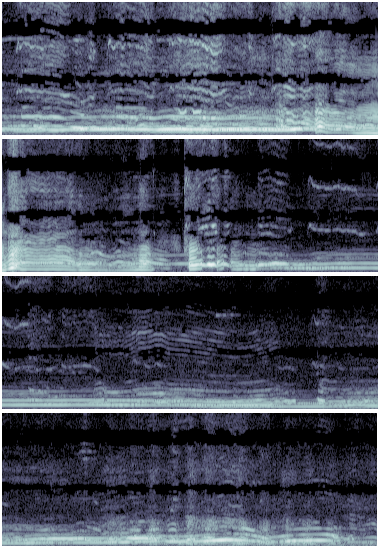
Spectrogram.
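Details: Group howl of wolves: many tangled voices with wavering, yipping pitches, a few abrupt breaks, then long sustained howls gliding slowly downward and rising again as others join near the end.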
